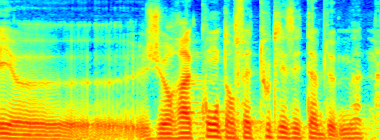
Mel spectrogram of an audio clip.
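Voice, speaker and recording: A man is heard. The tone of his voice is dark and mellow. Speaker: author. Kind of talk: interview answer.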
